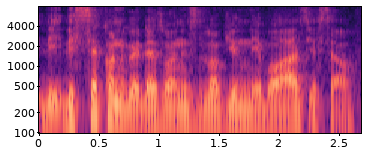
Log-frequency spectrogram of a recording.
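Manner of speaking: normal talking voice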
